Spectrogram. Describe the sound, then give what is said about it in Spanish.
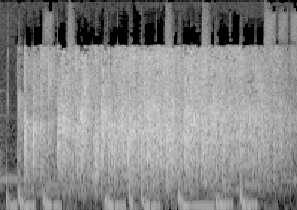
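Steady crowd applause fills the whole four seconds, a dense wash of clapping with no one speaking, while a regular low thumping beat pulses underneath about twice a second. “Un aplauso, por favor.”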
